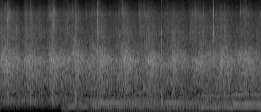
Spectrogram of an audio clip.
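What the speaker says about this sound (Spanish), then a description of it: "Podemos dar un aplauso al Señor." Church congregation at a Spanish-language worship service applauds the Lord, steady crowd clapping over sustained keyboard chords, moderately quiet and continuous.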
